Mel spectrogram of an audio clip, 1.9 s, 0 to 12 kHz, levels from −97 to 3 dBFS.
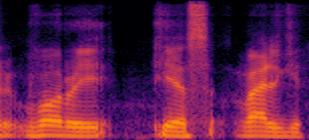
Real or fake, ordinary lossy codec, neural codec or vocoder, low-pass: fake; Opus, 24 kbps; codec, 24 kHz, 1.2 kbps, DualCodec; 10.8 kHz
